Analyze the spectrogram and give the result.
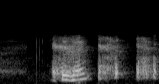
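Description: harsh barking cough

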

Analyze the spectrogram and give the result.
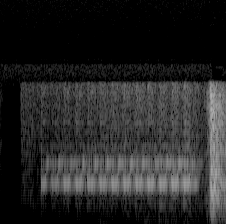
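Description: telephone ringing

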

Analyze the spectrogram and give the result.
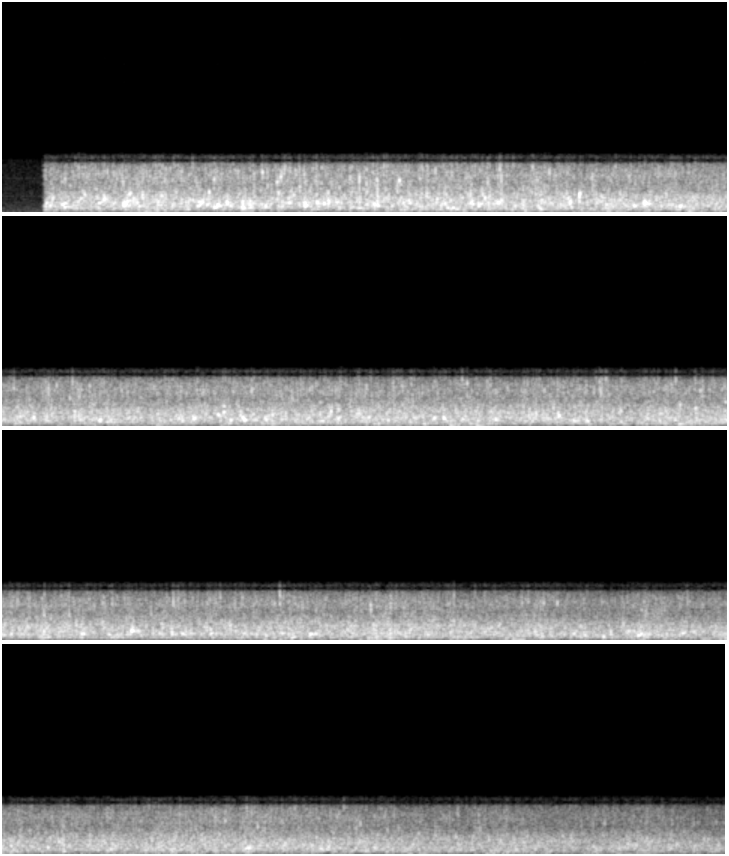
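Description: flowing river water

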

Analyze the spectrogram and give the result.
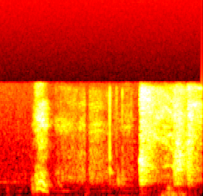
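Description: person coughing

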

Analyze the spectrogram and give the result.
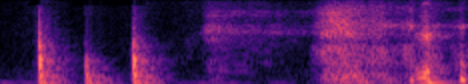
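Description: knuckles knocking on wood

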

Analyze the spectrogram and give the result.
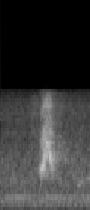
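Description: dog barking

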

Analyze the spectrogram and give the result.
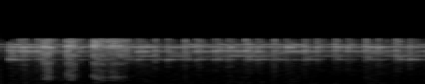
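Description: bell ringing

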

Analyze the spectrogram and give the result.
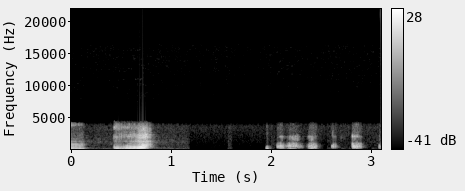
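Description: fart

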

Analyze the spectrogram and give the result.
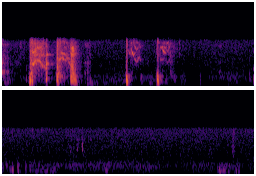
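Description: coughing fit

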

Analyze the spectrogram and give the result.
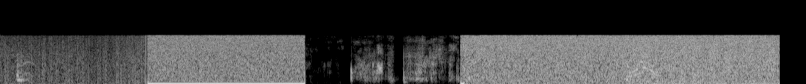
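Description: radio static

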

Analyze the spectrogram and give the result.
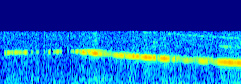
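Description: ambulance siren outside

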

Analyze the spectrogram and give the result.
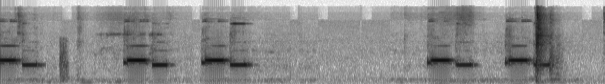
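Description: telephone ringing

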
